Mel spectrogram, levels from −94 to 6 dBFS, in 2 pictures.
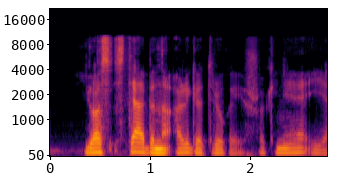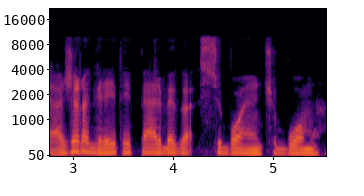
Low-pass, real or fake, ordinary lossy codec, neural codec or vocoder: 9.9 kHz; fake; AAC, 48 kbps; vocoder, 22.05 kHz, 80 mel bands, Vocos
